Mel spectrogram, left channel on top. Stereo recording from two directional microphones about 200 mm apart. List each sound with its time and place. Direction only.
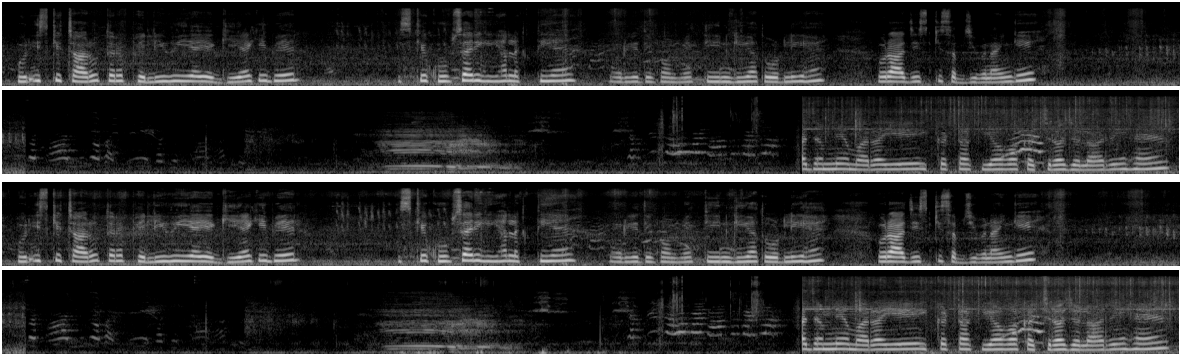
0.1 s speech: 35° left (ahead or behind)
15.7 s moo: 5° right (ahead or behind)
18.3 s a sound: centre (ahead or behind)
19.2 s speech: centre (ahead or behind)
